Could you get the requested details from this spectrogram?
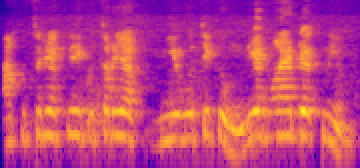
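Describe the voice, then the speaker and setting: A man giving a lively religious motivational talk, telling stories and shouting out the voices of their characters. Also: quick pace, slight background noise. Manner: animated storytelling, acting out voices in a high shout. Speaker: preacher. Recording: slightly dull lo-fi recording.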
